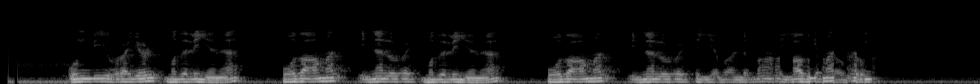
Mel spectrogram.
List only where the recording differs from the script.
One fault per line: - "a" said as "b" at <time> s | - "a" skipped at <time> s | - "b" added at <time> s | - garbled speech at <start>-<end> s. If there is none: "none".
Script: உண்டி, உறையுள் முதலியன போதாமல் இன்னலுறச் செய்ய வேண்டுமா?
- "முதலியன போதாமல் இன்னலுறச்" added at 4.2 s
- garbled speech at 7.7-8.7 s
